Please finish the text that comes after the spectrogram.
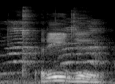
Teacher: ia bacaan qalqalah yang di mana dalam melafalkannya harus dipantulkan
